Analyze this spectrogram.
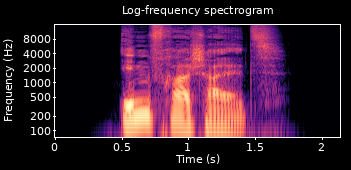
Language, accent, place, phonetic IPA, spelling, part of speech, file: German, Germany, Berlin, [ˈɪnfʁaˌʃals], Infraschalls, noun, De-Infraschalls.ogg
- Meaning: genitive singular of Infraschall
